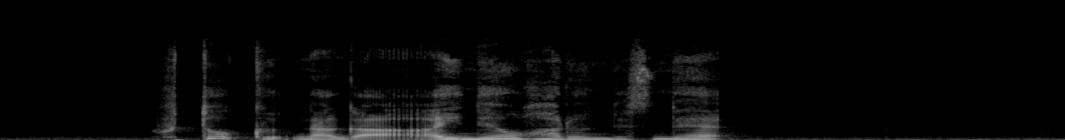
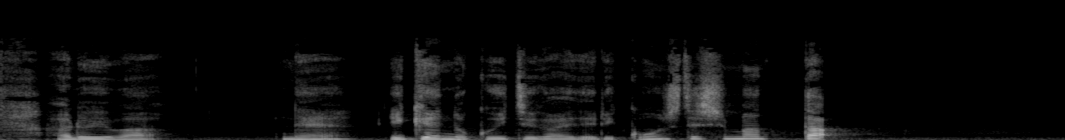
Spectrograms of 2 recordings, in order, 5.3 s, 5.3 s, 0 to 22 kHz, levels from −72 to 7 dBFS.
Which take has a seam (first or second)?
second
